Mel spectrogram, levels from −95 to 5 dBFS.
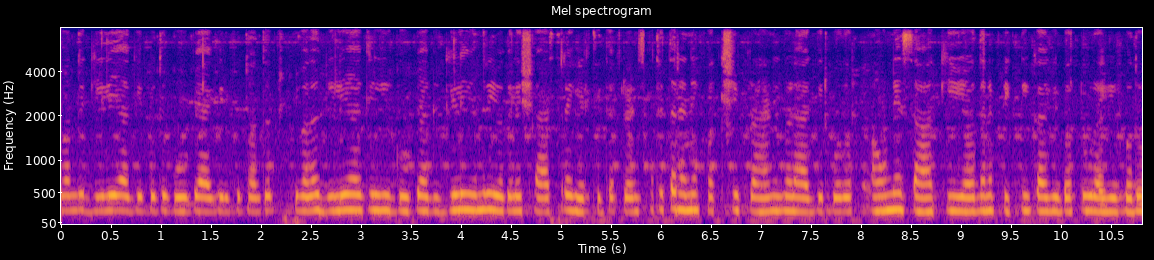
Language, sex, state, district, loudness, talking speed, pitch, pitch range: Kannada, female, Karnataka, Bijapur, -22 LUFS, 145 wpm, 220 Hz, 215-230 Hz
